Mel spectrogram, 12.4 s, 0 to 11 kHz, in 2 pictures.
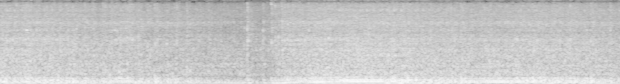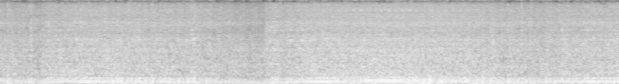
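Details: Old Bobcat 610 skid steer, Wisconsin petrol engine with old carburetor just opened: idle surges and sags about every three seconds with an uneven beat; owner thinks it picked up water in the carburetor and plans fresh gas from a makeshift tank.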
